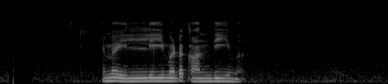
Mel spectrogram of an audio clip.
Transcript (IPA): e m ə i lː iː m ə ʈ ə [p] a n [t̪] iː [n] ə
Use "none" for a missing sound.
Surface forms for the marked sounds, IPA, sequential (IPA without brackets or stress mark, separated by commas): k, d̪, m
